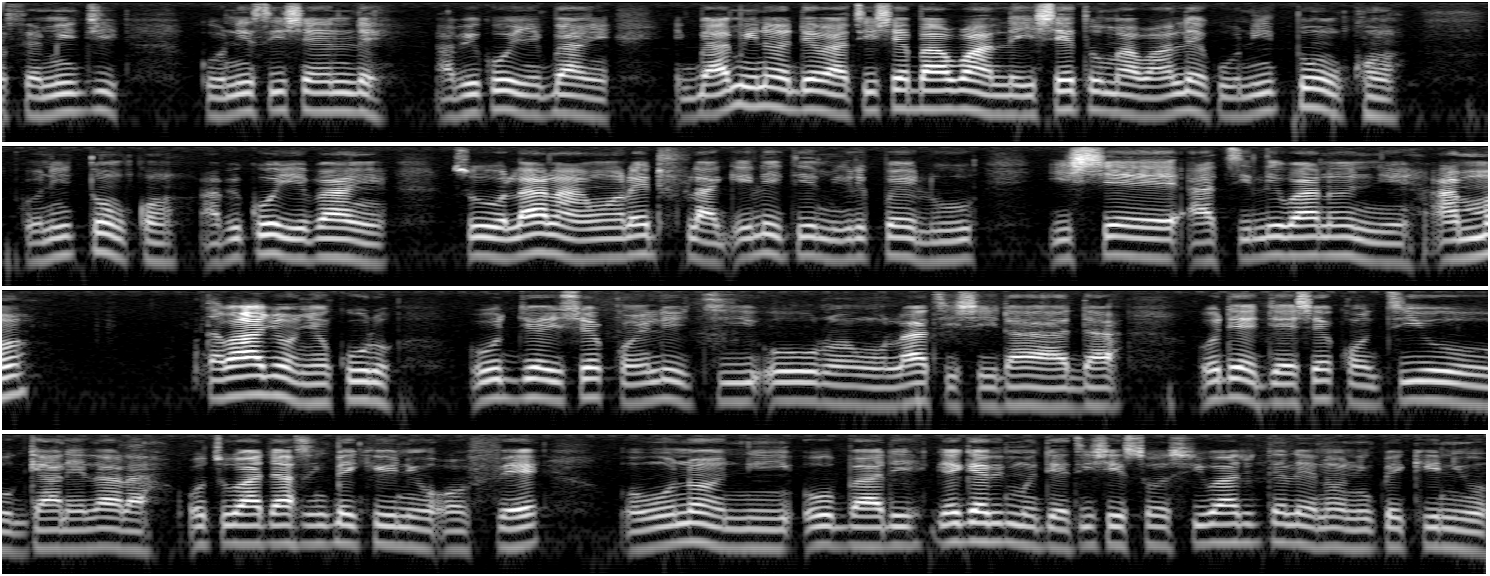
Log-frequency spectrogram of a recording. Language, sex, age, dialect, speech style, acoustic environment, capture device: Yoruba, male, 25-34, Nigeria - Lagos Yoruba, nervous, silence, mobile / Linux / Chrome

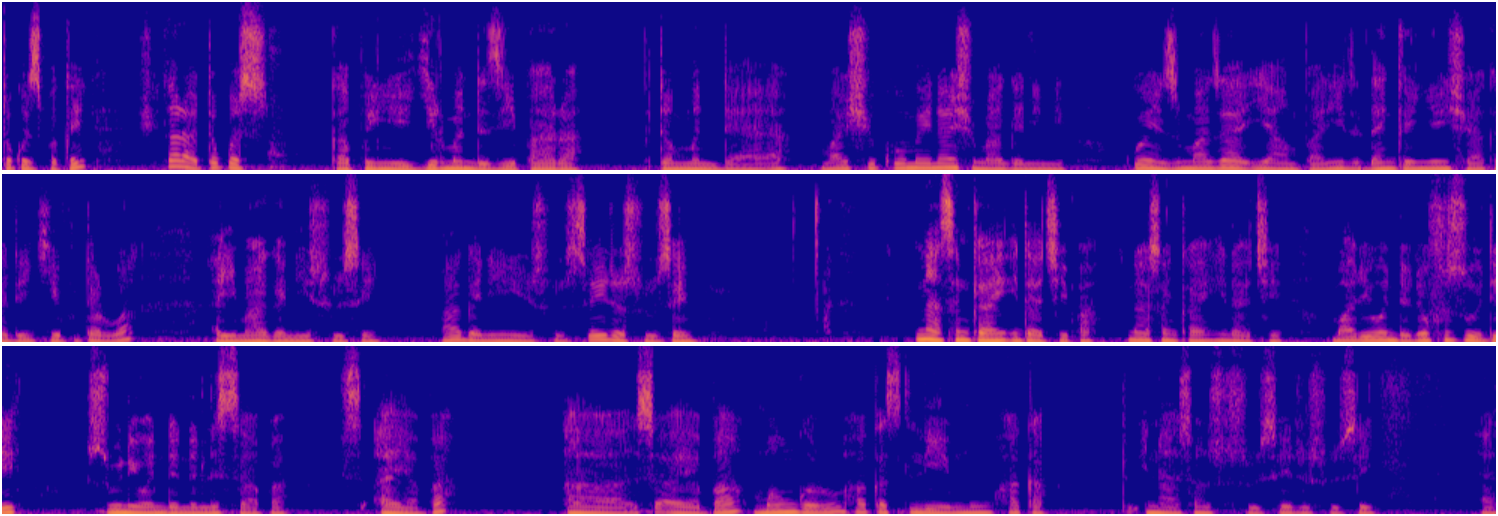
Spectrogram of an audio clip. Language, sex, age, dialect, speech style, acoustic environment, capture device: Hausa, male, 18-24, Nigeria - Kano, happy, nature; silence; appliances, mobile / Linux / Chrome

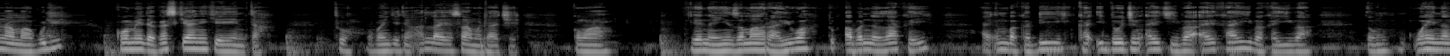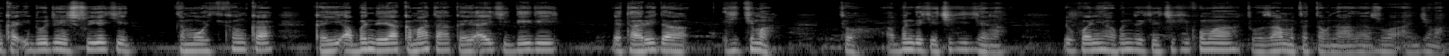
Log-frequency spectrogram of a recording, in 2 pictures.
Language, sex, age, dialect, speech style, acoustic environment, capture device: Hausa, male, 25-34, Nigeria - Kano, relaxed; happy, silence, mobile / Linux / Chrome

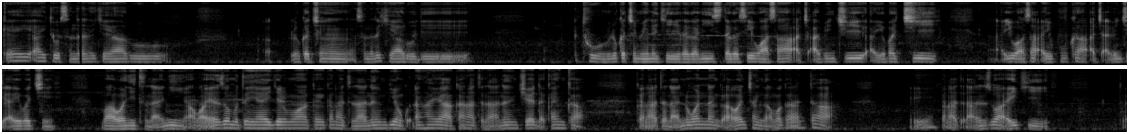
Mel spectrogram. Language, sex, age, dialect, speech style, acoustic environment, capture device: Hausa, male, 25-34, Nigeria - Kano, happy, silence, mobile / Linux / Chrome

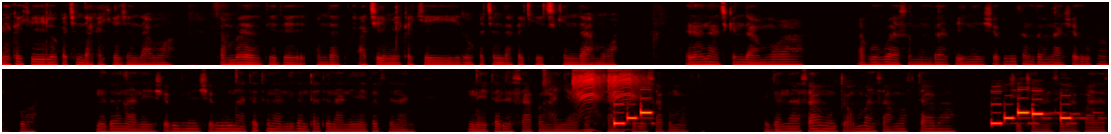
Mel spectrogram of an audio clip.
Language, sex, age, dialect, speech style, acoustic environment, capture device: Hausa, male, 18-24, Nigeria - Kano, relaxed, nature, mobile / Linux / Chrome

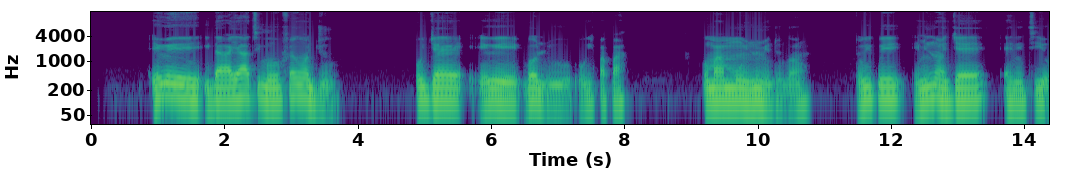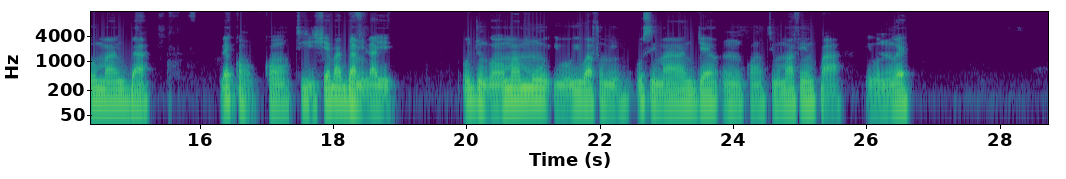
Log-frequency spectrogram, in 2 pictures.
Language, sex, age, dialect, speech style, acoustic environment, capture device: Yoruba, male, 35-44, Nigeria - Lagos Yoruba, happy, nature, mobile / Linux / Chrome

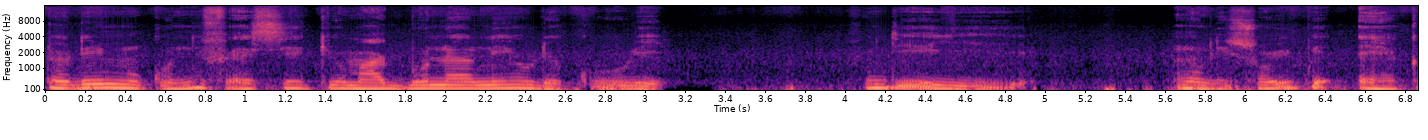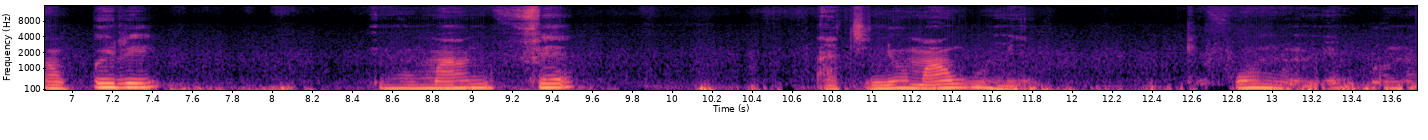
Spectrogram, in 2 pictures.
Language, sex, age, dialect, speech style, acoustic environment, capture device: Yoruba, male, 25-34, Nigeria - Ibadan, focused, appliances, mobile / Linux / Chrome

